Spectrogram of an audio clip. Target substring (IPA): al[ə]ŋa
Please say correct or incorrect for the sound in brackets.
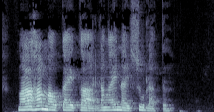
incorrect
